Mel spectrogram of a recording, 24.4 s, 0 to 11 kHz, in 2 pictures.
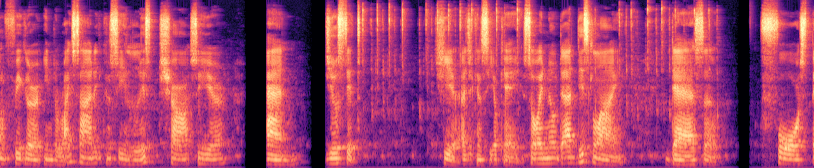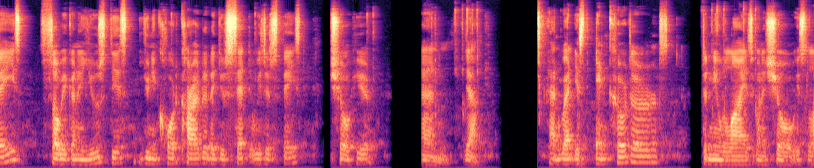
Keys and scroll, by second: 5.4 k, 7.7 j, 8.8 k, 9.3 l, 9.7 h, 10.1 l, 19.0 l.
